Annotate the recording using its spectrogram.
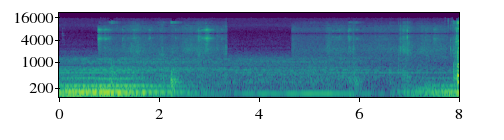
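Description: Low, dark droning background music under the footage. It fades down through the middle and swells back near the end, with a faint hiss over parts of it.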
